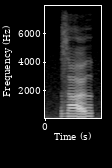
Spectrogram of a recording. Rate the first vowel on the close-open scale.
open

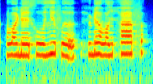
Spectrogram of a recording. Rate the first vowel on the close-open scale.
mid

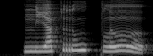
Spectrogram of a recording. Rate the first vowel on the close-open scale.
close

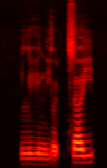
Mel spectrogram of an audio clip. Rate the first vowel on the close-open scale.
close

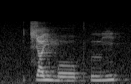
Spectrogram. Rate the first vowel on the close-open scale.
open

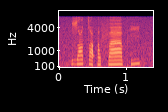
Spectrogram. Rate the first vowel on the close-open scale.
mid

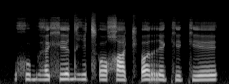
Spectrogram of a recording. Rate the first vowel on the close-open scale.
close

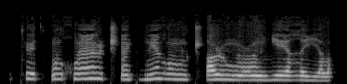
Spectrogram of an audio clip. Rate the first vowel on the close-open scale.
mid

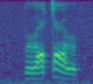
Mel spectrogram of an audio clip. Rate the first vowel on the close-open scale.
mid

